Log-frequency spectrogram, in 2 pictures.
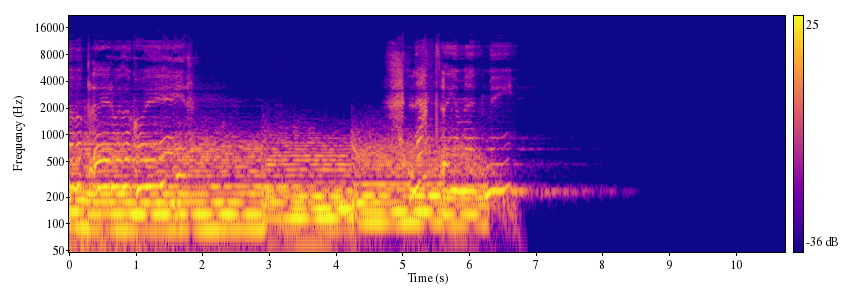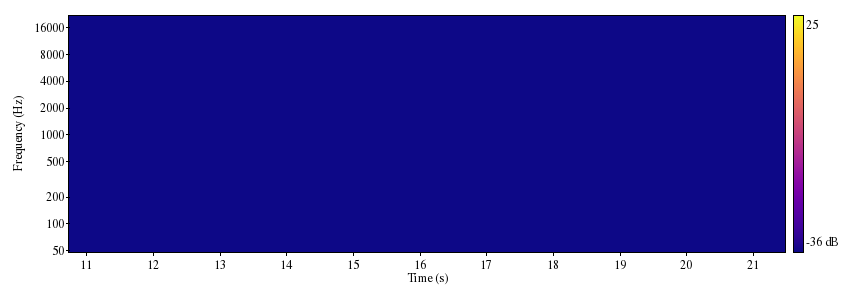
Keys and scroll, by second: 13.1 F3, 13.6 Escape, 14.1 F3, 14.5 Escape, 15.5 shift+F2, 19.6 Caps_Lock, 19.8 h, 20.3 e.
